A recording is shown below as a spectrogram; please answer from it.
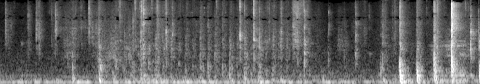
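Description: Faint, irregular light clicks and taps of long acrylic nails on a gel polish bottle as it is handled to mix the separated colour, with a few sharper clicks near the end.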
